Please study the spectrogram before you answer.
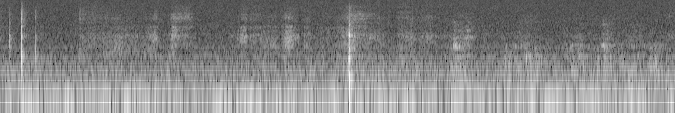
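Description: A small, hollow, hand-held wooden chest-shaped box with a metal clasp and corner fittings is held in both hands and tapped and scratched with long painted fingernails. A few sharp, short taps, clustered at the start and one louder near the middle, stand out over soft, continuous scratching and rubbing against a low background hum.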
